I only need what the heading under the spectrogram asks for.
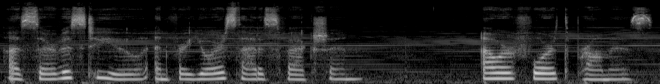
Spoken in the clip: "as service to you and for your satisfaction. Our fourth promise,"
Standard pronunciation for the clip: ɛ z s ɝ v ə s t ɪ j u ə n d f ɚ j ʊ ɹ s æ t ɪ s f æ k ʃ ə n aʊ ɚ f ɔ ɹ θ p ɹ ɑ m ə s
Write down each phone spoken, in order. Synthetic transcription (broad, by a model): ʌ s ɝ v ə s t ɪ j u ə n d f ɚ j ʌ ɹ s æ t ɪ s f æ k ʃ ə n aʊ ɚ f ɔ ɹ θ p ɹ ɑ m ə s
